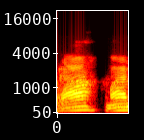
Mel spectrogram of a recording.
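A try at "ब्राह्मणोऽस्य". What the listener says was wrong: No, it's not Brahmanau, it is Brahmano.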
